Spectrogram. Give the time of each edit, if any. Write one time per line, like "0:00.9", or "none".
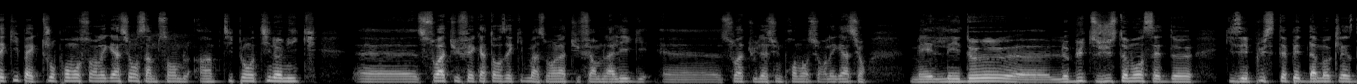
none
